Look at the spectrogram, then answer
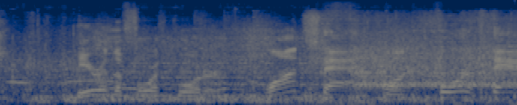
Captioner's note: crowd cheering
